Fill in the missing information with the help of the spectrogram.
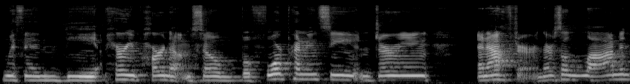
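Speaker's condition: Cleft lip and palate; speech therapy

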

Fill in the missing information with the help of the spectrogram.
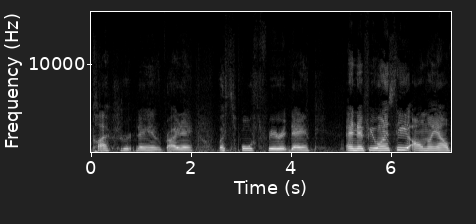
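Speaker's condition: Cerebral palsy; anxiety since 7th grade worsened it, more jerking in class; since 7th grade anxiety made talking to people comfortably harder

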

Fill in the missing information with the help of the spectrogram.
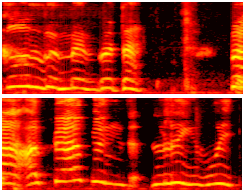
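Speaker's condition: Cerebral palsy; wheelchair user

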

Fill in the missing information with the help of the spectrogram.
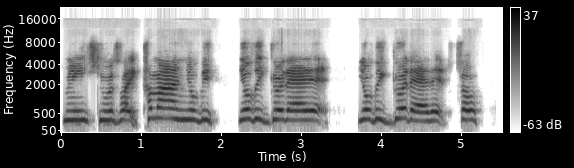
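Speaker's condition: Cerebral palsy; disability since childhood

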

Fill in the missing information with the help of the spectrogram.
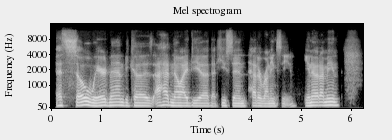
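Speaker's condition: No condition

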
